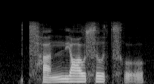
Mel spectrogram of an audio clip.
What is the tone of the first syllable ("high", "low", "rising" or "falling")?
rising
